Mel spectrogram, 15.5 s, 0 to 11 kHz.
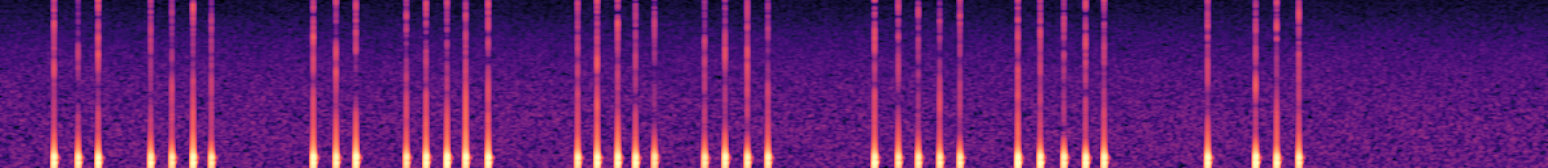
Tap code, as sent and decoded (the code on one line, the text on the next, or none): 3-4 3-5 5-4 5-5 1-3
OPYZC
